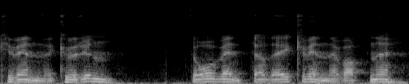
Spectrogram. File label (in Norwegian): kvennekurr n, Numedalsmål; Merkjedag 1.september; Då venta dei kvennevatne.; Uttrykk; Tida (dagen, året, merkedagar)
